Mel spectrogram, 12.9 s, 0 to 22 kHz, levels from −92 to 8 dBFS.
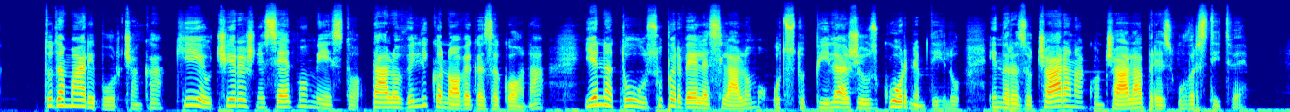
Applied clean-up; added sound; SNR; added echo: neural mask model DeepFilterNet 3.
